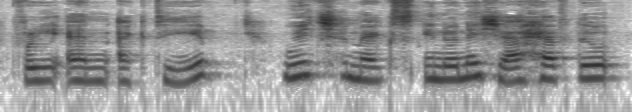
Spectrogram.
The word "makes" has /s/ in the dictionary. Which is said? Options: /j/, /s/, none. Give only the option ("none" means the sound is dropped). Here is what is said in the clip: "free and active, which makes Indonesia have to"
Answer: /s/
